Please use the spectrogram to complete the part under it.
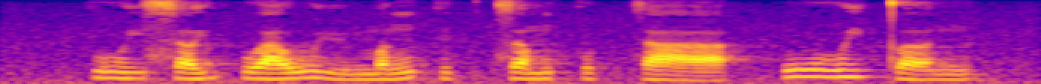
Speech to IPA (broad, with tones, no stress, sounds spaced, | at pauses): k uː˨ j s ɐ˨˥ j kʷ aː˨˥ w yː˨˩ m ɐ˨˥ ŋ k ɪ˨ k̚ t͡s ɐ˧ m k ʊ˨ k̚ s aː˨˩ | w uː˥ j t̪ ɐ˨ n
